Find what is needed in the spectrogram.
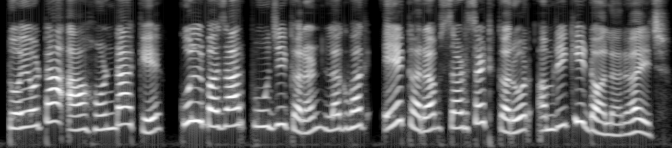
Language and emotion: Maithili, neutral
